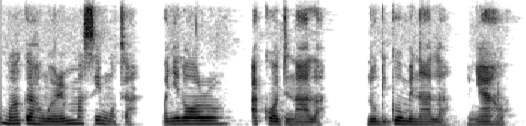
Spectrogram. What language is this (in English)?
Igbo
